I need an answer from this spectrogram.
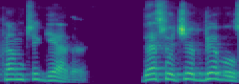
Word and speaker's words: Bible: together that's what your Bibble says come let us reason together I'm not mad at you because you mispronounce it Bible and you're going to be mad at me because I pronounce it correctly Bibble excuse me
